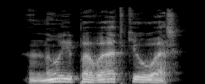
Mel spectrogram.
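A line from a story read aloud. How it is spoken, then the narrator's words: Grumbling mutter. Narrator (Russian): пробурчал Хром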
